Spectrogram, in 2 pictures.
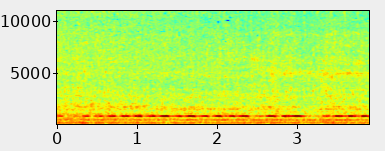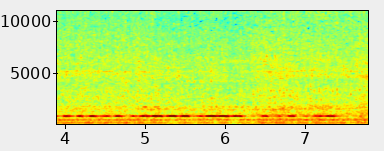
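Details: Volvo S80 2.5T idling with a steady high whistling whine over a smooth idle after 10–20 minutes running; high intake vacuum sucked hard at the open oil cap, cured by replacing the failed crankcase breather box/filter.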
